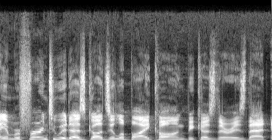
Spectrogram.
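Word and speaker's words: Godzilla x Kong: the name even though officially they have said you don't pronounce the X in any way in the title it's just Godzilla Kong uh that's dumb I'm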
